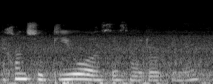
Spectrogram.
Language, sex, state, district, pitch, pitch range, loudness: Assamese, female, Assam, Kamrup Metropolitan, 220 Hz, 205-230 Hz, -15 LUFS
